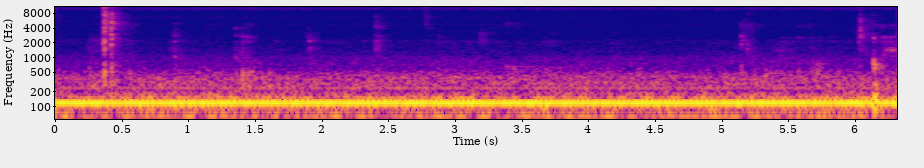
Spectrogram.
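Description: Faint chewing and mouth clicks of someone eating a cupcake, with one sharper click about half a second in, over a steady low hum.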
